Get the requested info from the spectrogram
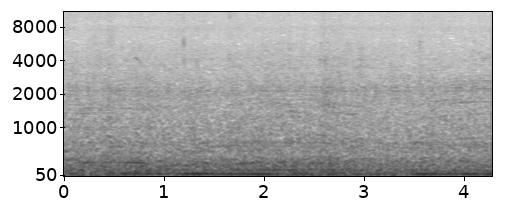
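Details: Steady low engine-like rumble with a deep droning hum and no animal voices.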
